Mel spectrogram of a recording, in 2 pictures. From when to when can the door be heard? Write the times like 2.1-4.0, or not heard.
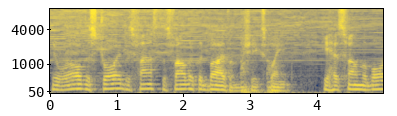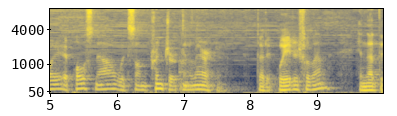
2.9-3.5, 7.0-7.8.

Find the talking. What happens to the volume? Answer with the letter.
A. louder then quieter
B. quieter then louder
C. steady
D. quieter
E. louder
C.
